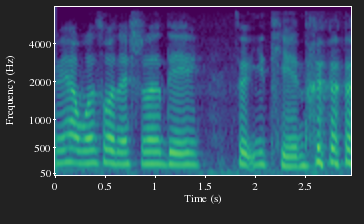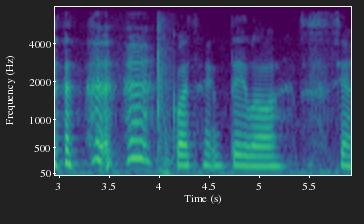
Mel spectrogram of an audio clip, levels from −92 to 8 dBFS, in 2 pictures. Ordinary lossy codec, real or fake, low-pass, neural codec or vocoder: none; fake; 7.2 kHz; codec, 16 kHz, 16 kbps, FunCodec, trained on LibriTTS, 50 frames a second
